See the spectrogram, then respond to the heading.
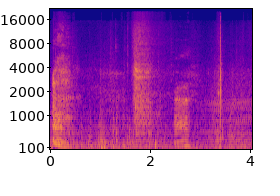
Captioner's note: gasping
